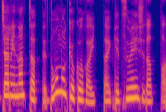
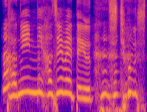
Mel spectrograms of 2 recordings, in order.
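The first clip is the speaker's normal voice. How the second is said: high voice; 7 semitones higher, slower than usual. Shown as a demonstration. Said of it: "ずっとこのままいけんだよ".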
